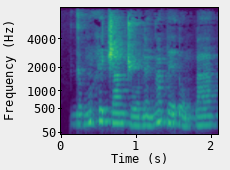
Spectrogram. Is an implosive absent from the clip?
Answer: no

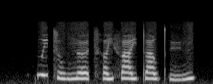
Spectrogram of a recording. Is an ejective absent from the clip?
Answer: yes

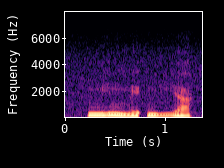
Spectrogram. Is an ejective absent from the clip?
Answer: yes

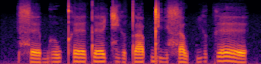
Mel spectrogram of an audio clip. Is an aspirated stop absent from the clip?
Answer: no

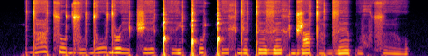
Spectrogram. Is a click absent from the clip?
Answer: no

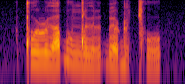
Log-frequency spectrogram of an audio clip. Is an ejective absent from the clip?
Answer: yes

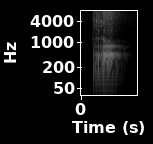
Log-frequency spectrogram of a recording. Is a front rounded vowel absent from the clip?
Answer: yes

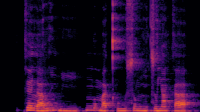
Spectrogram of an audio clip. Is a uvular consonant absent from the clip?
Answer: yes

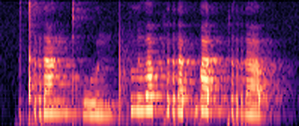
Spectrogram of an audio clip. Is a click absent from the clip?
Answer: yes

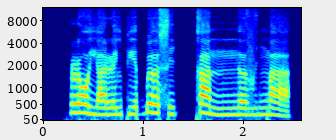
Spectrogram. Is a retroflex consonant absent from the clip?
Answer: no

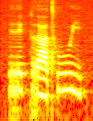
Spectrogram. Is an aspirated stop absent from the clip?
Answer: no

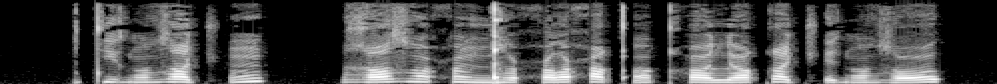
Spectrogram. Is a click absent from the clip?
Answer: no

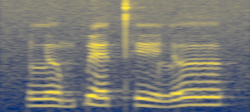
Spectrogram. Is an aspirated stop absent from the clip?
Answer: no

